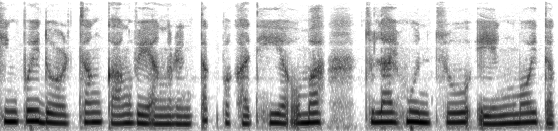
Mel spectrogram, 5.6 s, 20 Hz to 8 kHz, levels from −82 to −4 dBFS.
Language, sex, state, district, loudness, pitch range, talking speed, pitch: Mizo, female, Mizoram, Aizawl, -13 LUFS, 195-225 Hz, 195 wpm, 215 Hz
